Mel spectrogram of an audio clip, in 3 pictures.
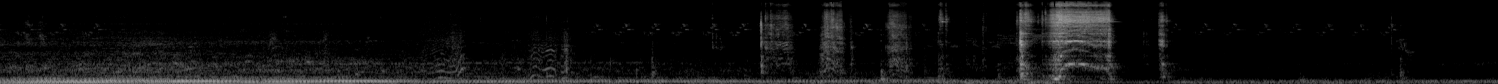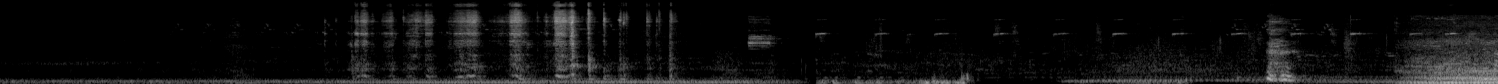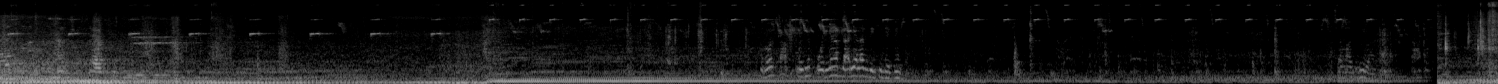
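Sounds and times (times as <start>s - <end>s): sharp clatter: 7.0s - 11.8s, 18.2s - 22.0s
high ticking chirp: 26.1s - 44.1s
diesel engine running: 28.4s - 44.9s.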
